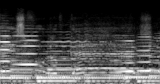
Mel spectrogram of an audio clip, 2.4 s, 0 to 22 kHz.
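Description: Instrumental passage of a 1972 rock recording: a lead melody with a wavering vibrato over steady bass notes and held chords, with a cymbal crash about a quarter second in and another at the end.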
